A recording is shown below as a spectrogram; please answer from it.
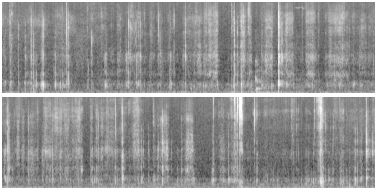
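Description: Long nails lift, tap and recap the white plastic lid on a clear plastic jar full of white granules, held close to the microphone. A steady stream of soft, dry plastic clicks, crinkly scrapes and crunchy rustles is heard, with occasional sharper taps that die away almost instantly.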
